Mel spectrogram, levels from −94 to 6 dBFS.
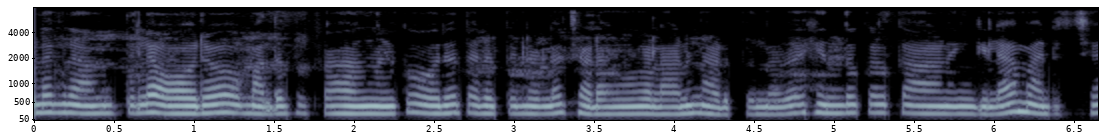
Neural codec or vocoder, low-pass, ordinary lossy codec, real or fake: none; 7.2 kHz; none; real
